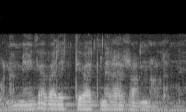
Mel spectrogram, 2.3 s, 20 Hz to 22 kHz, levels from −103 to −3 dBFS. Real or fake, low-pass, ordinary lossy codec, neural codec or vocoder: real; 7.2 kHz; none; none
